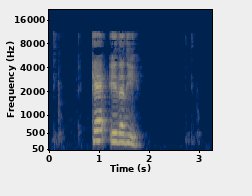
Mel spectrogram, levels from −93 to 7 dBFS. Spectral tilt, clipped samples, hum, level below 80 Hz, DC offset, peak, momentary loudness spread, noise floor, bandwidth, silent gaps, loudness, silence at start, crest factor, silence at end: -3 dB/octave; under 0.1%; none; -78 dBFS; under 0.1%; -8 dBFS; 14 LU; -87 dBFS; 11.5 kHz; none; -23 LUFS; 0.85 s; 20 dB; 1.5 s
